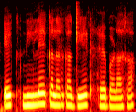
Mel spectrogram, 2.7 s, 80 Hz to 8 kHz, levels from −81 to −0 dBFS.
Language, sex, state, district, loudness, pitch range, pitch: Hindi, female, Rajasthan, Jaipur, -16 LUFS, 195-215 Hz, 210 Hz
